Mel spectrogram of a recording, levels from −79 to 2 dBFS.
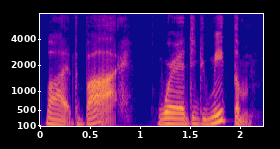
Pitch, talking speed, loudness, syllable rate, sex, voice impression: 140 Hz, 215 wpm, -20 LUFS, 5.5 syllables/s, female, feminine, adult-like, tensed, powerful, bright, clear, intellectual, friendly, lively, intense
